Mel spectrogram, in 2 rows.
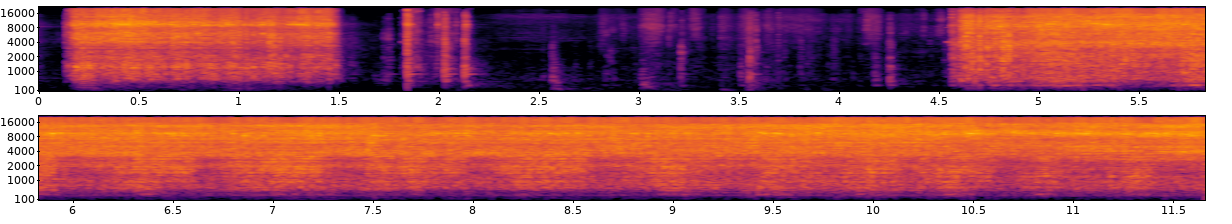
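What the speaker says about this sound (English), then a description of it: "We'll remove the bolt that's just in front of that rearward bolt." Rapid ratcheting clicks from a wrench removing a bolt on a 2004-2015 Nissan Titan engine, with a brief burst, a pause of scattered ticks, then a long continuous close run of ratchet clatter.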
